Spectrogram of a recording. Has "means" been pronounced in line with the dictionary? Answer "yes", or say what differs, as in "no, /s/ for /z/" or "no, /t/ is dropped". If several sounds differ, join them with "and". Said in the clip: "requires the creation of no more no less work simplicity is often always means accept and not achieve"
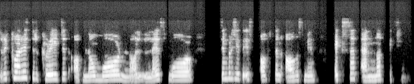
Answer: no, /z/ is dropped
